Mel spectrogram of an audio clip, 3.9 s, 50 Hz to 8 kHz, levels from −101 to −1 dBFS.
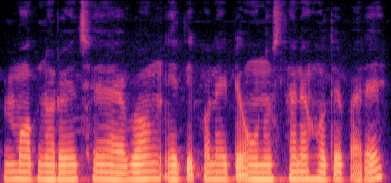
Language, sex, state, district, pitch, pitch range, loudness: Bengali, male, Tripura, West Tripura, 120 Hz, 115-120 Hz, -17 LUFS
